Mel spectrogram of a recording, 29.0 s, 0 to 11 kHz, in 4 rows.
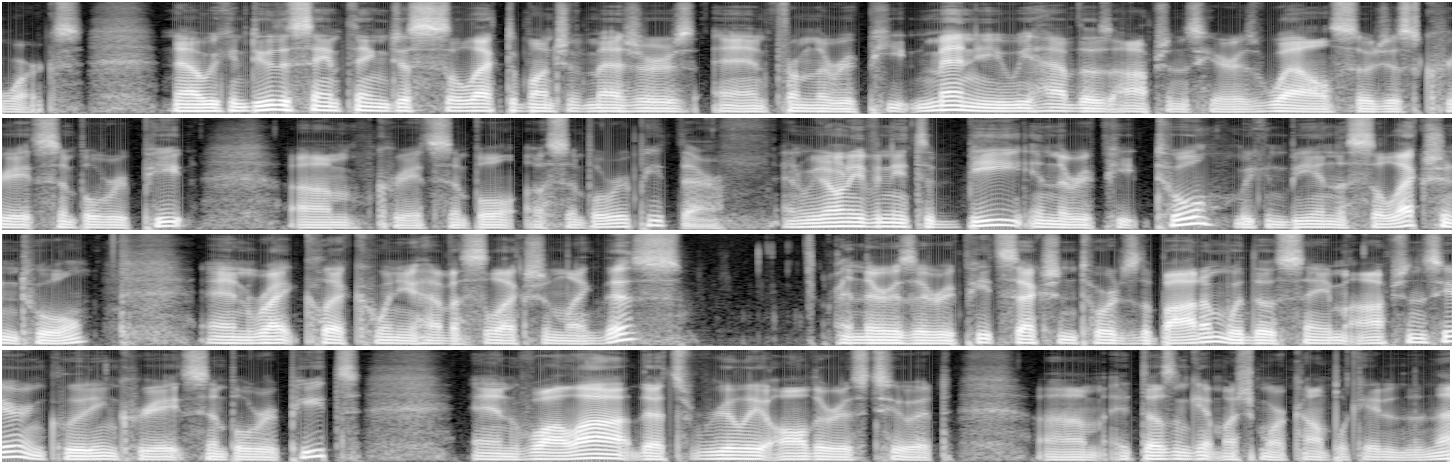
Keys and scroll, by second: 0.5 super+z, 9.8 super+z.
